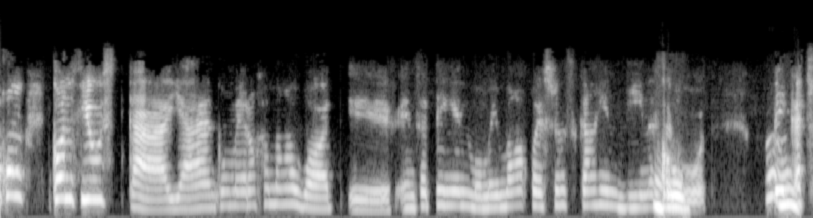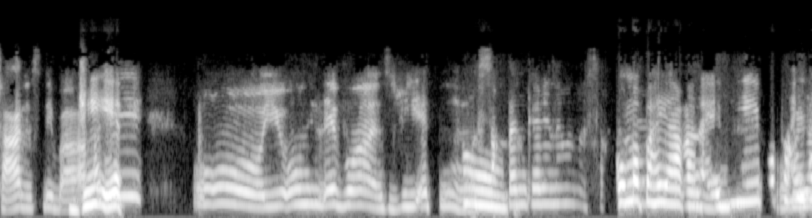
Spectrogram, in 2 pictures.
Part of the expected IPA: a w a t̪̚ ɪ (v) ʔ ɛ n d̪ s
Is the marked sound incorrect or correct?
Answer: incorrect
